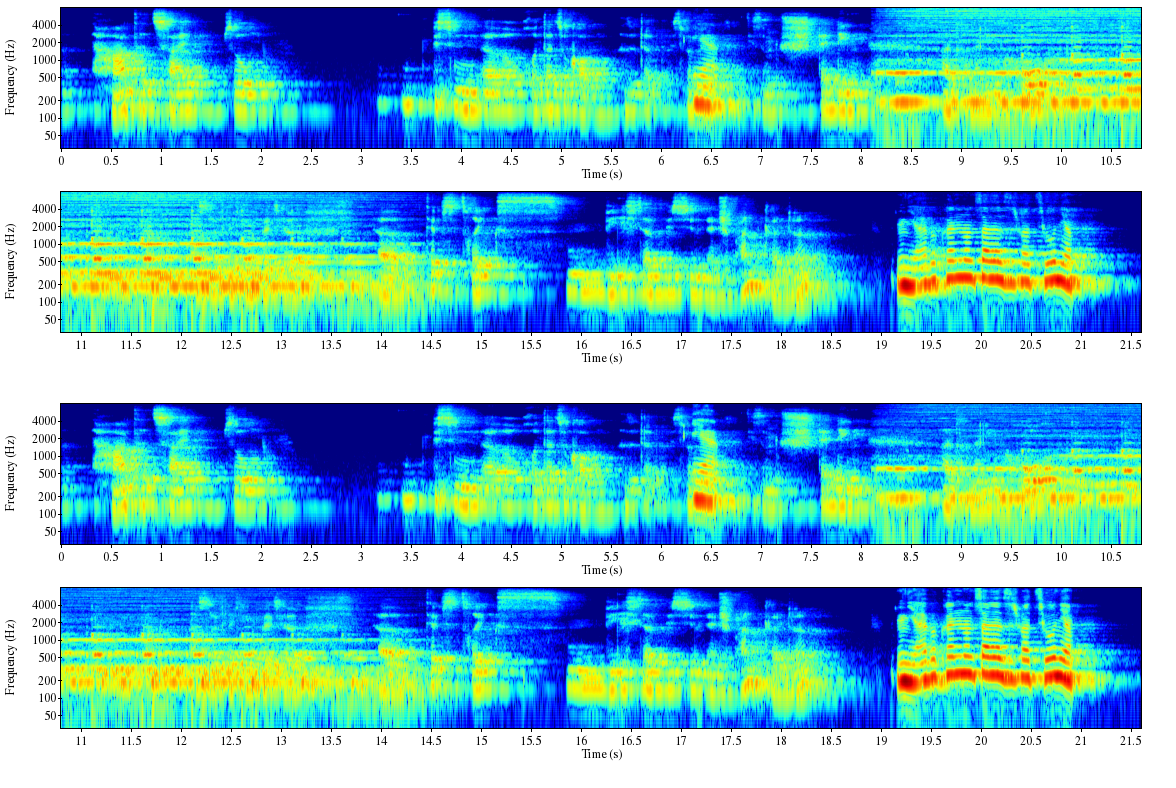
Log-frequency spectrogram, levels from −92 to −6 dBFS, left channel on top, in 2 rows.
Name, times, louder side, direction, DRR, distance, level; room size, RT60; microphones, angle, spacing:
voice 1, 0.3-1.3 1.6-2.0 3.4-6.5 6.9-10.5 11.2-11.8 12.1-18.3, equal, 10° left, 5 dB, 6.0 m, -38 dB
sound 1, 8.1-14.4, left 3 dB, 65° left, 2.7 m, -32 dB
voice 2, 19.2-20.9, right 2 dB, 80° right, 11 dB, 1.4 m, -21 dB
26.0 x 18.0 x 9.7 m, 0.88 s
head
